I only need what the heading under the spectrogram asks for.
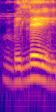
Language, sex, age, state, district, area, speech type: Odia, female, 60+, Odisha, Jajpur, rural, read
